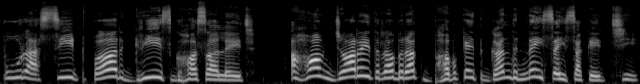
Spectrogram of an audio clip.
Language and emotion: Maithili, disgusted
